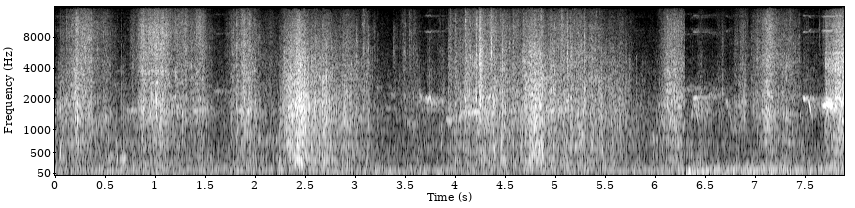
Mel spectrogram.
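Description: Dry leaf litter swept aside by hand in quick, repeated swishes, a rustling scrape with each stroke. A bird chirps near the end.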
